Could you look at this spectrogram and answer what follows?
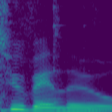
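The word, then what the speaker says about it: Tove: called Habits by tuu which looks like too but it's pronounced tuu and yes she does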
